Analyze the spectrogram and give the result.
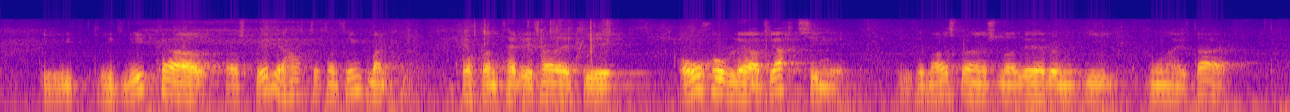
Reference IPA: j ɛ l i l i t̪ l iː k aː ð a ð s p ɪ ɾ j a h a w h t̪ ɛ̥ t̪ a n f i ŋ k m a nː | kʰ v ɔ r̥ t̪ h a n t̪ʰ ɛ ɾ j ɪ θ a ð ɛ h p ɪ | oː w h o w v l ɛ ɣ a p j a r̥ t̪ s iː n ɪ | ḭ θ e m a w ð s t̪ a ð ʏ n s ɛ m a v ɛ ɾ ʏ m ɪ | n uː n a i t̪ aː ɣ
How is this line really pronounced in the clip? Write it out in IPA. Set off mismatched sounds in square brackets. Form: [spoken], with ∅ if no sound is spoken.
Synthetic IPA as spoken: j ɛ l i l i t̪ l iː k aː ð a ð s p ɪ ɾ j a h a w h t̪ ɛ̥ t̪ a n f i ŋ k m a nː | kʰ v ɔ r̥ t̪ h a n t̪ʰ ɛ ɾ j ɪ θ a ð ɛ h [c] ɪ | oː w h o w v l ɛ ɣ a p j a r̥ t̪ s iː n ɪ | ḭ θ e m a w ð s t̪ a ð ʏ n s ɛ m a [ð] ɛ ɾ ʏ m [i] | n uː n a i t̪ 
